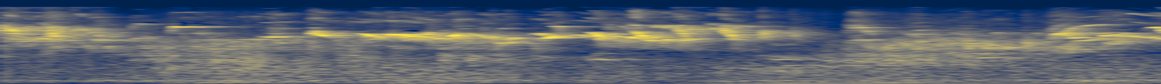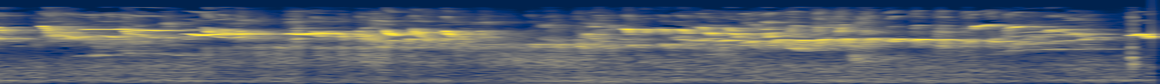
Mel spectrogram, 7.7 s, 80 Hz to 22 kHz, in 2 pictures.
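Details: Male red mosaic isabel canary from a breeder, singing in 2024: a continuous run of bright, high trills and rolling warbles with quick rapid-fire notes, sustained for the whole stretch, with a faint low hum beneath.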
